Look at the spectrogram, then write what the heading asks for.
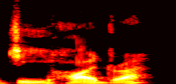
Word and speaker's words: Ghidra: Deidra now download the Ghidorah first some have been telling me this is actually G Hydra but I'm still going off the wiki pronounciation so it lets download nidra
